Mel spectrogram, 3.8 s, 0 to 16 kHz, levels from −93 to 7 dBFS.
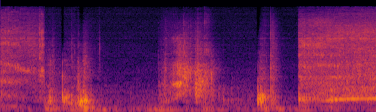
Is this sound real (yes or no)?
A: no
